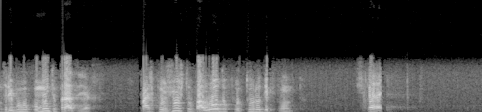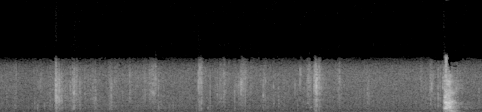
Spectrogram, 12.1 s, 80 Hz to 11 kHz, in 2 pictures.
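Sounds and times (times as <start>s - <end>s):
film soundtrack hiss and hum: 0.0s - 12.0s.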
